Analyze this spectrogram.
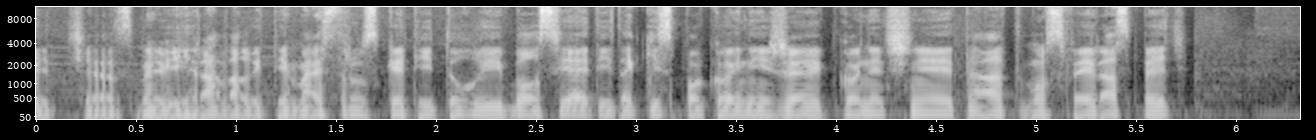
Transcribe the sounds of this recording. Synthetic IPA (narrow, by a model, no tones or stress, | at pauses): ɛczmɛʋiɦɾaːʋalit̪ɪɛmajst̪ɾɔʊskɛːt̪it̪ulibɔlsiajt̪it̪akiːspɔkɔjniːʒɛkɔɲɛt͡ʃɲɛjɛt̪aːat̪mɔsfɛːɾaspɛc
